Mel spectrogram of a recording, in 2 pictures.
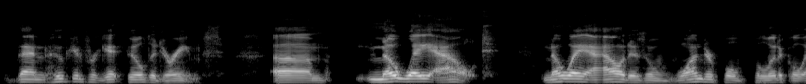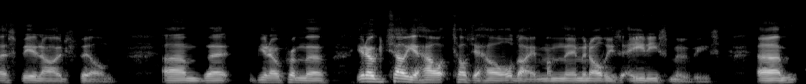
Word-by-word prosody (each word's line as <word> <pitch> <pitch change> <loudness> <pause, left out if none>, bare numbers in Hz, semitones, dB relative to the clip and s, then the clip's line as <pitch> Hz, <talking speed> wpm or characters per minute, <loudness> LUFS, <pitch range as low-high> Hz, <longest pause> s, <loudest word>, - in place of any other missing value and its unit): then 115 -2 -1
who 130 +6 -5
can 135 0 -8
forget 115 0 -5
Field 110 -1 -3
of 100 - -2
Dreams? 90 0 -5 0.7
Um, 100 -2 +1 0.2
No 235 - +4
Way 140 -1 +5
Out. 450 -2 -2 0.6
No 120 +5 0
Way 135 -3 +5
Out 115 +2 +2
is 95 -2 -3
a 95 - -4
wonderful 95 +2 -4
political 95 -2 -4
espionage 90 -4 -4
film, - - -6 0.5
um, 95 -1 0
that, 95 -1 0 0.3
you 105 0 -2
know, 100 -1 0
from 100 -2 -3
the 90 -2 -1 0.3
you - - +3
know, 140 - +11
it - - +4
could 125 -1 -11
tell 145 -3 +7
you 115 - +5
how 105 0 +4
it - - -9
tells 110 - -2
you - - +1
how 95 +1 -2
old 95 +2 0
I 80 - 0
am, 80 +2 -9
I'm 90 +1 -5
naming 90 +1 -2
all 90 0 +2
these 85 -2 -7
80s 90 -1 -3
movies. 65 -4 -15 0.4
Um 95 +3 +4
100 Hz, 175 wpm, -23 LUFS, 90-120 Hz, 0.7 s, know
